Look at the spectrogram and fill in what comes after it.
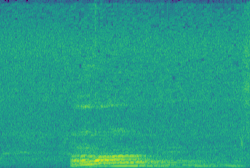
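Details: Female husky named Sapphire vocalising to ask for her food: a short rising then falling whining moan with clear harmonics, trailing off softly, between an owner's spoken questions.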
